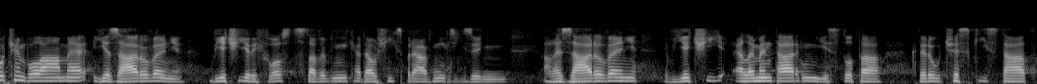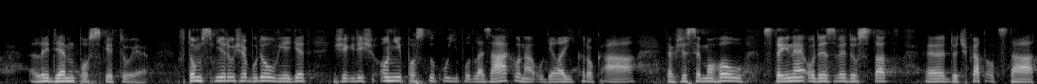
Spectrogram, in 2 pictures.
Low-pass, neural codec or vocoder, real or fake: 5.4 kHz; codec, 16 kHz, 2 kbps, X-Codec, HuBERT features, trained on LibriSpeech; fake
